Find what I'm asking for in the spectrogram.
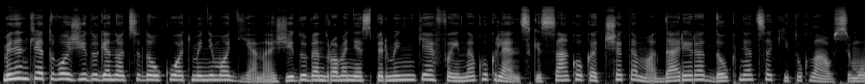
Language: Lithuanian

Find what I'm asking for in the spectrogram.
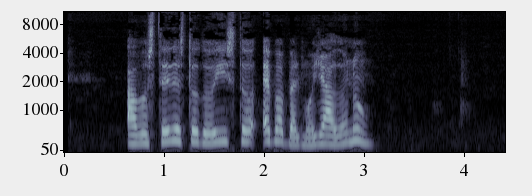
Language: Galician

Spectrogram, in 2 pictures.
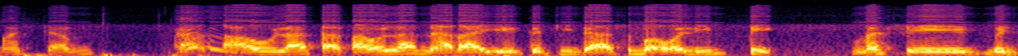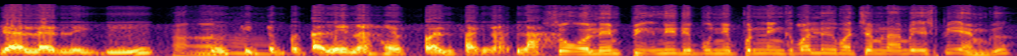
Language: Malay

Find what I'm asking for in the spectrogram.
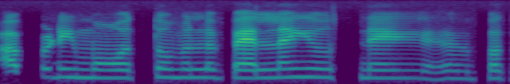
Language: Punjabi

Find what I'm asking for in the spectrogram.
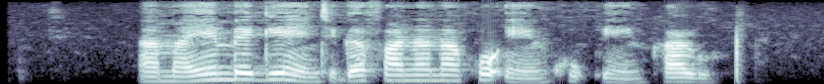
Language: Ganda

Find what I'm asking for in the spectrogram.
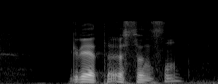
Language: Norwegian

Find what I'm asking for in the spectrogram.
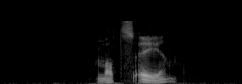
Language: Norwegian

